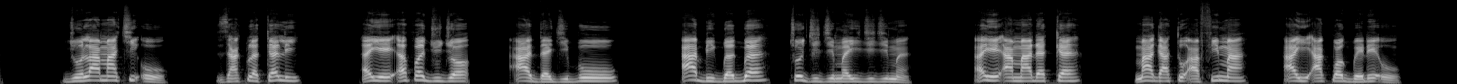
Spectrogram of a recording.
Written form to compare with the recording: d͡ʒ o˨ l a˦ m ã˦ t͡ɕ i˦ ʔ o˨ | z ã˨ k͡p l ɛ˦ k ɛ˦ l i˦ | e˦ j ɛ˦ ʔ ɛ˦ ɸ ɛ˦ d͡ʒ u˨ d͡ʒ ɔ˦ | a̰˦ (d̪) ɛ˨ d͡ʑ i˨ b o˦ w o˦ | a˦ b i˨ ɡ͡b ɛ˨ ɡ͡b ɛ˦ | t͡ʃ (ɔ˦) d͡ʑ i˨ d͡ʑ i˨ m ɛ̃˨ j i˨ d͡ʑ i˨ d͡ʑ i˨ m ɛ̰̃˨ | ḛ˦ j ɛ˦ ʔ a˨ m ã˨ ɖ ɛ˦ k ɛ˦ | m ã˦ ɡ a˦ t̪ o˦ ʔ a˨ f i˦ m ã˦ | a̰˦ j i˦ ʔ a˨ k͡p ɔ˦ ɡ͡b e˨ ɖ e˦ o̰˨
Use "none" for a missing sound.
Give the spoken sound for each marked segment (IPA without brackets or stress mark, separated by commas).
d̪, o˦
